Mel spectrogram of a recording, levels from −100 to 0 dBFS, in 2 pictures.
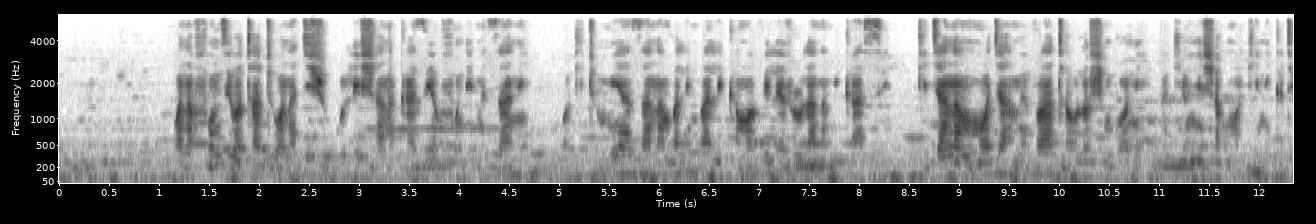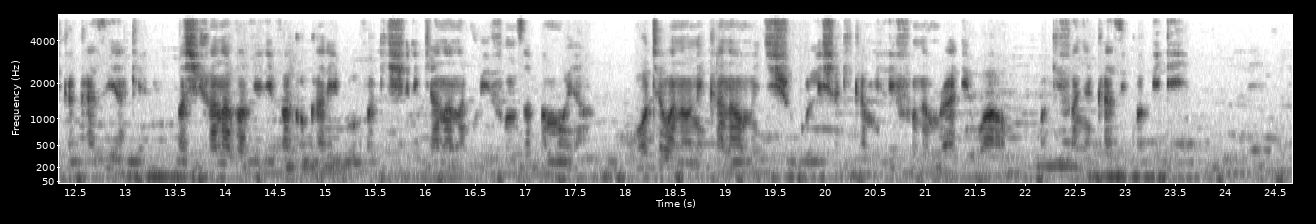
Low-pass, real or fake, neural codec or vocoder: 5.4 kHz; real; none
